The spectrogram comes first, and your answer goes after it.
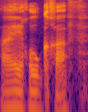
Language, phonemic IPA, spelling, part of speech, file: French, /a.e.ʁɔ.ɡʁaf/, aérographe, noun, Fr-aérographe.ogg
- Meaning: airbrush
